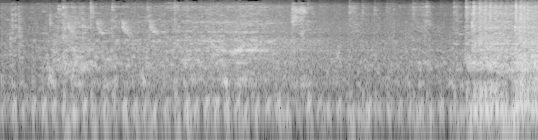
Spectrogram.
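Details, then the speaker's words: Carbureted Honda Revo Absolute single-cylinder after its lost-ignition fault was fixed: catches and settles into a steady, even putter of about four beats a second, picking up near the end. Running normally. "cekurah dan motor pun sudah nyala"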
